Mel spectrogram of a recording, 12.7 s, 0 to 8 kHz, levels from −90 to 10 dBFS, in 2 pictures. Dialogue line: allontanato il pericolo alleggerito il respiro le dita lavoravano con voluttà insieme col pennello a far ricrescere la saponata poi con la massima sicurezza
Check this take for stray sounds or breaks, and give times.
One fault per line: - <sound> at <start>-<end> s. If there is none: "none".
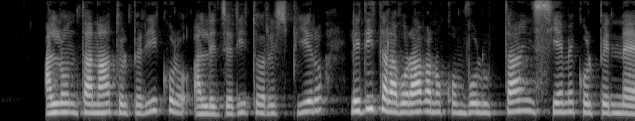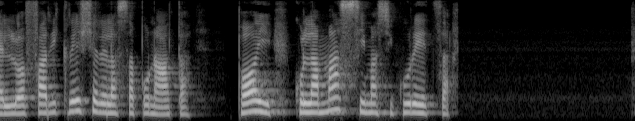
none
